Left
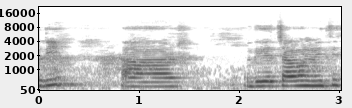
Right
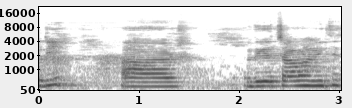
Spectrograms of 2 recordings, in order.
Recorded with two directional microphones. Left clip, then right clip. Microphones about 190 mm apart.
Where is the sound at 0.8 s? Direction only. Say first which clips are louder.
Right 2 dB; 20° right (ahead or behind).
